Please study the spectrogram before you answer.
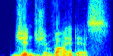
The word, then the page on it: gingivitis: American English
